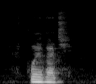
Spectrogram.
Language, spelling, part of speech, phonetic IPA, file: Polish, wpływać, verb, [ˈfpwɨvat͡ɕ], LL-Q809 (pol)-wpływać.wav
